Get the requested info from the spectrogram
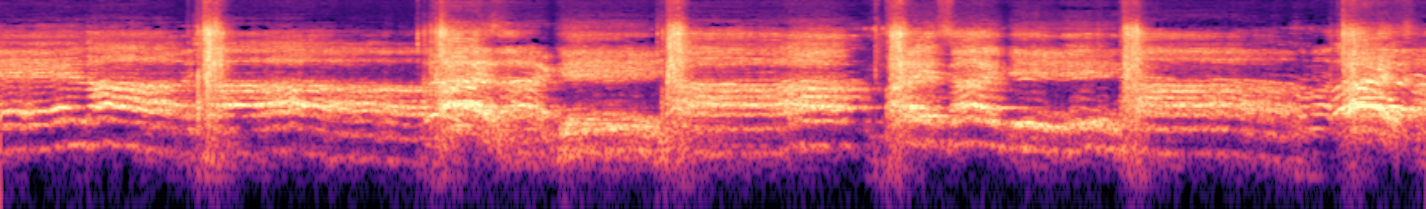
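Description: A group of men chanting a noha (Shia lament) in unison, with sharp slaps of chest-beating (matam) landing about every two seconds.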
